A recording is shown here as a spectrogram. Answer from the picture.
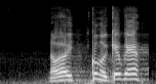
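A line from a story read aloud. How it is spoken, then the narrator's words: Shouting. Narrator (Vietnamese): Tôi hét lên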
